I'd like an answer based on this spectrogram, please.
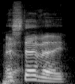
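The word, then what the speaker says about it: Estève: Pedro Porro, Agbadu, and Steve, or Estav, I don't know how to say it. Esteve.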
